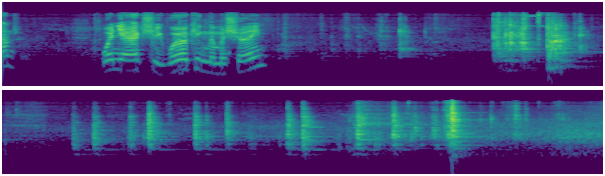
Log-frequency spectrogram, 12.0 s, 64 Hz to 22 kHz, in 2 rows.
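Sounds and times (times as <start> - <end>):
metal clanking and clicking: 3.8 - 6.0, 6.7 - 11.4
sharp metal knocks: 6.7 - 11.0.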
